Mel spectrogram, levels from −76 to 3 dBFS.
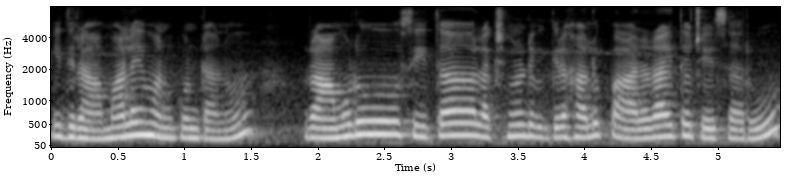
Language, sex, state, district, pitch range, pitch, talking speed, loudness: Telugu, female, Andhra Pradesh, Srikakulam, 205-255 Hz, 230 Hz, 100 wpm, -13 LUFS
